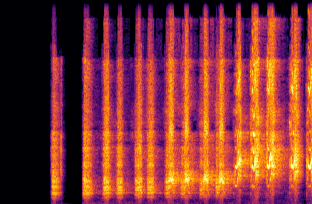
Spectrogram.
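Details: Reed warbler song used as a master recording for training songbirds such as white-rumped shama and greater green leafbird: harsh, grating, scratchy notes repeated rapidly, about three per second, after one opening note, growing slightly higher and squeakier.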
